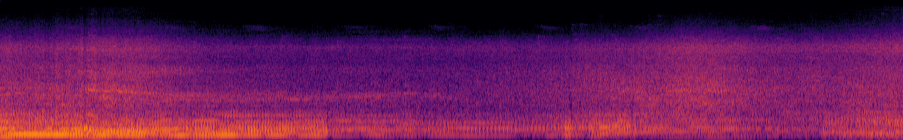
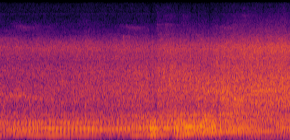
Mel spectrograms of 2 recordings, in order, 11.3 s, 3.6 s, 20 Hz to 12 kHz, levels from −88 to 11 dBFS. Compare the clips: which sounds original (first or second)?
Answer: first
